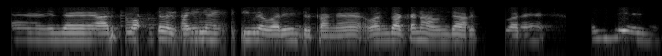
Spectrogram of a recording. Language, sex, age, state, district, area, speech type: Tamil, female, 60+, Tamil Nadu, Thanjavur, urban, conversation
